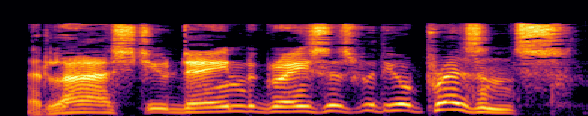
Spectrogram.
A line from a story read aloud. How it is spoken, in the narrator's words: the Duke called out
